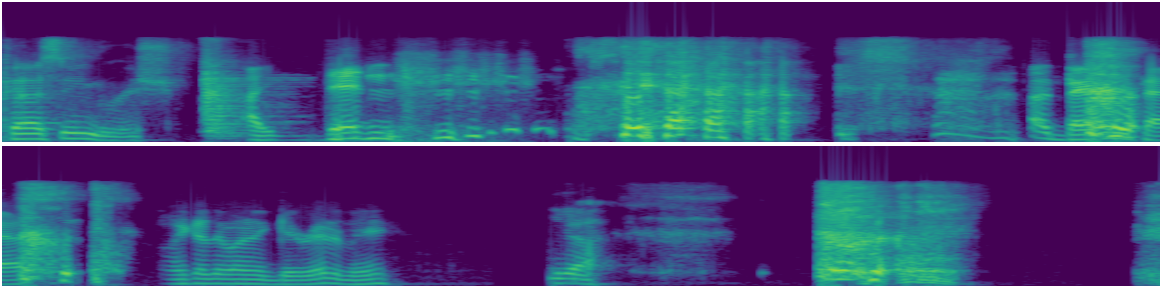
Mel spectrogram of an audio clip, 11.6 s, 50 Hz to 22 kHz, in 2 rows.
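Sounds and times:
speech: 0.0s - 7.8s, 8.5s - 9.2s, 10.0s - 10.7s
laughter: 1.6s - 5.9s
raspy throat clearing: 4.2s - 6.4s, 9.9s - 10.6s
rough cough: 4.2s - 6.4s, 9.9s - 10.6s.

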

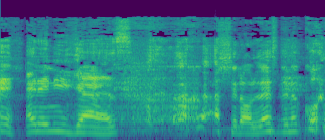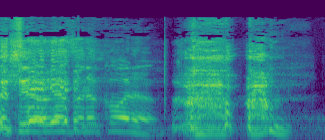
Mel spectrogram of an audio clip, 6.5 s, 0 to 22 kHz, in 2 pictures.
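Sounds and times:
speech: 0.0s - 6.2s
harsh rasping coughs: 1.2s - 2.2s, 5.0s - 6.3s.

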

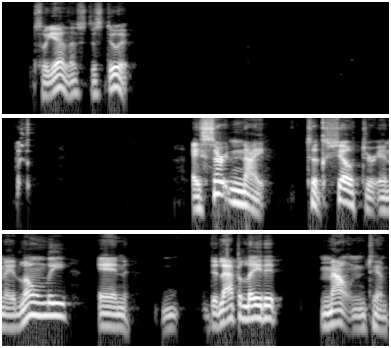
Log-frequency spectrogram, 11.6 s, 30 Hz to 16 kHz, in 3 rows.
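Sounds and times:
speech: 0.3s - 1.4s, 5.8s - 11.6s
hiccup: 4.0s - 4.3s.

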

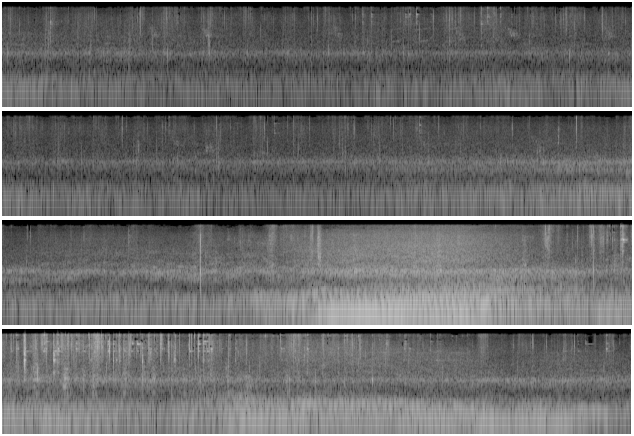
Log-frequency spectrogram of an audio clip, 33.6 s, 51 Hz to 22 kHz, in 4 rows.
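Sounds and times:
footsteps on a city street in Central Phoenix Arizona: 0.0s - 33.5s
low traffic hum: 0.0s - 33.5s
car passing: 15.0s - 33.5s.

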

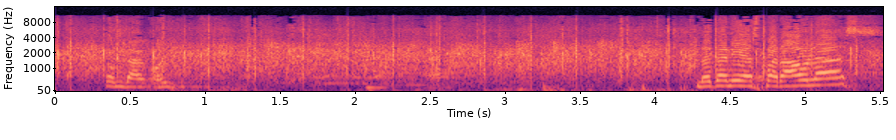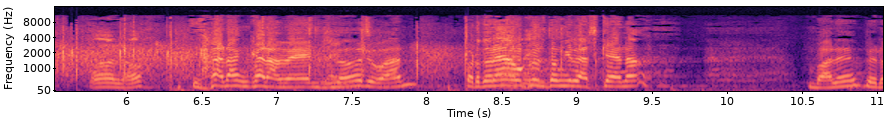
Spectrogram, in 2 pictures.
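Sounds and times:
audience applause: 0.0s - 9.0s
speech: 0.3s - 1.0s, 2.0s - 2.3s, 4.3s - 9.6s, 10.5s - 11.0s.

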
